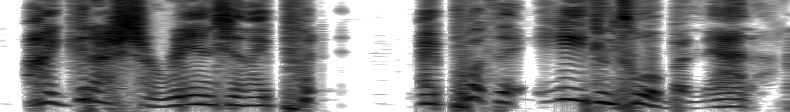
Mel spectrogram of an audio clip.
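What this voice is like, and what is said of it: Imitates another person's voice. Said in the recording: “Why does this hurt me to do his voice?”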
